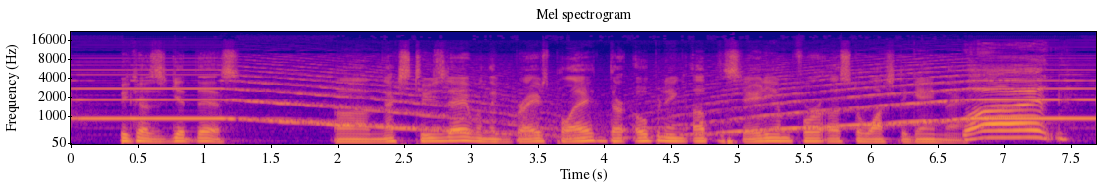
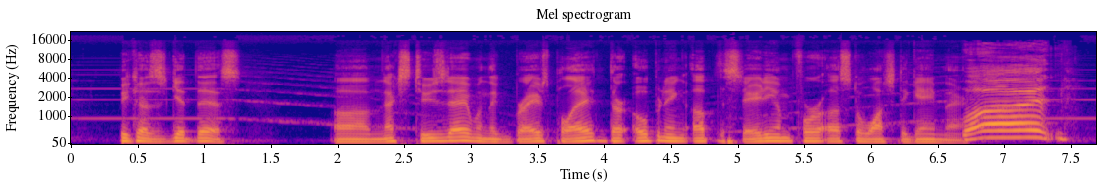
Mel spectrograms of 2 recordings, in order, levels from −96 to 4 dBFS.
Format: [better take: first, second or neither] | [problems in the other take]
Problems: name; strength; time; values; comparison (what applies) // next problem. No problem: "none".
second | alarms or sirens; loud; throughout; 2 dB below the speech; faint in the second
